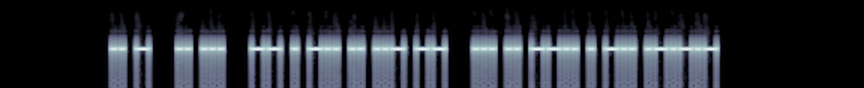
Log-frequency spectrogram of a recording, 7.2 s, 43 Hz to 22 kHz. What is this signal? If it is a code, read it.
Morse code, heard as a keyed tone, about 34 wpm, 700 Hz. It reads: IT IS MEDIUM SIZED.
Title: Easy Phrases 35wpm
